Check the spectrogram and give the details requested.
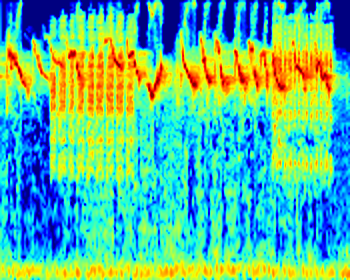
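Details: Cinereous tit of the wingko type, singing actively in a fighting style while provoked by a white-eye: fast runs of high whistled, hooked notes, broken by harsh buzzy bursts.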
